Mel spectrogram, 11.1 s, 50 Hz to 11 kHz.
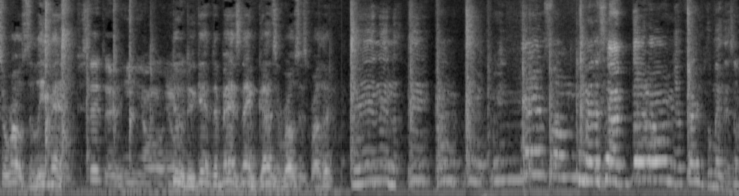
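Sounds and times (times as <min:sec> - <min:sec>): man singing: 0:05.2 - 0:10.8.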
